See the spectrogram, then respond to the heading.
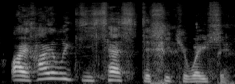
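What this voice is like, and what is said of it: Mocking incel character voice. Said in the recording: “You always do a good incel voice... No, your incel voice is good.”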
